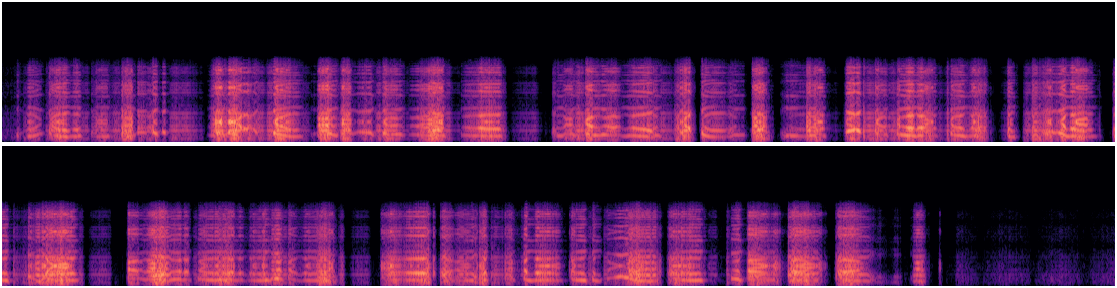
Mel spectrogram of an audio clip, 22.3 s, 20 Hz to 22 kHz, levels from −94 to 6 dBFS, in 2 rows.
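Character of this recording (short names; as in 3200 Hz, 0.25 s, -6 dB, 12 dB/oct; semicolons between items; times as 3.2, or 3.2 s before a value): a buzz of ramps at a fixed pitch in blocks of 16 samples; tremolo triangle 1.9 Hz, depth 90%; aliases and images of a low sample rate 1200 Hz, jitter 0%; AMR-NB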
